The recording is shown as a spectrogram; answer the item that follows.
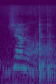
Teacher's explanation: the accent is on the first syllable · schwa sound where the vowel doesn't really say what it should the last syllable the AL that makes the schwa sound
